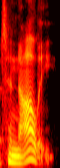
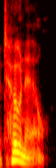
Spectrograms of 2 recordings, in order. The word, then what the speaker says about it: Tonale: for instance, Alfa Romeo, they brought the Tonale, right? And when I walked in the dealership and saw that vehicle the first time, I was like, that is the Alfa Romeo Toenail.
